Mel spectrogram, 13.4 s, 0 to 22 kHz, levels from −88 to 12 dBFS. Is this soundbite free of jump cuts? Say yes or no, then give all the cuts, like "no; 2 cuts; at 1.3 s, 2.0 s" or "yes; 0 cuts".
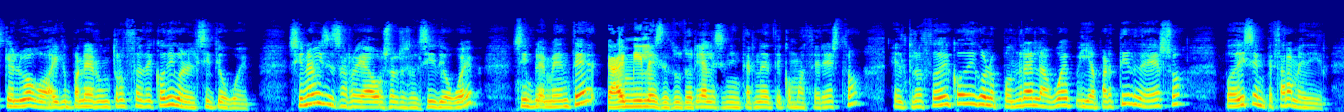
no; 2 cuts; at 6.1 s, 8.8 s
